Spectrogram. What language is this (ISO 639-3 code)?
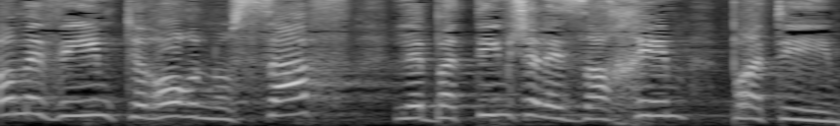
heb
